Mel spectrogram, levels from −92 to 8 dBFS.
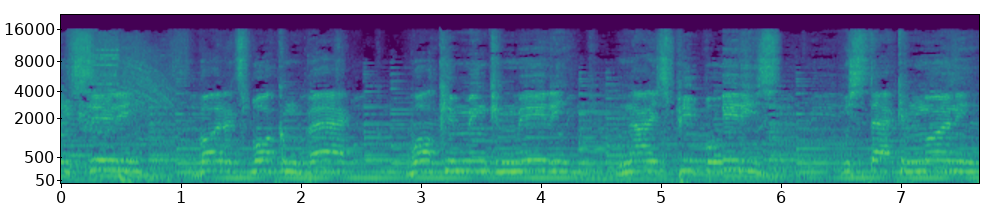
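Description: A stream segment skip is audible at 5.51 s, where the audio jumps abruptly forward with a brief blip at the join, so the material on either side does not connect. The likely cause is that one segment of a segmented stream failed to arrive or decode in time, and the player dropped it and carried on with the next segment. The waveform is spliced straight across the gap, with no fade or concealment, which produces the short discontinuity.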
